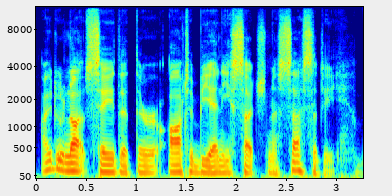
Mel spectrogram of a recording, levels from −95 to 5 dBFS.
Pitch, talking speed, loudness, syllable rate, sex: 100 Hz, 220 wpm, -19 LUFS, 5.7 syllables/s, male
